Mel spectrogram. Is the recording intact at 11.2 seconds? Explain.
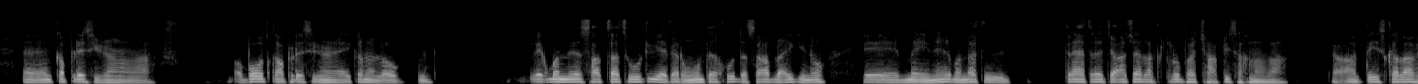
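No. At 11.2 seconds the speech carries Opus voice compression, present across the whole clip. The SILK predictive coder quantises the excitation coarsely, consistent with about 12 kbps, so voices sound hoarse and faintly robotic. A spectrogram shows a flat cut-off with nothing above 8.5 kHz.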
